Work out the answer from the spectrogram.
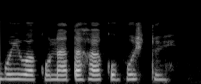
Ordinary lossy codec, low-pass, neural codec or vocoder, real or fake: Opus, 64 kbps; 7.2 kHz; vocoder, 22.05 kHz, 80 mel bands, HiFi-GAN; fake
